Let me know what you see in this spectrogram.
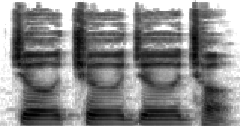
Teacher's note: च, छ, ज, झ, ये तालव्य ध्वनियाँ हैं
